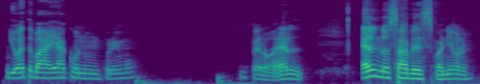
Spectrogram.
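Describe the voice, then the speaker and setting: A Haitian man speaking Spanish as a learner, chatting casually on a stream, halting and correcting himself often. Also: fairly high pitch, fairly bright tone, smooth, no room sound, clean studio sound. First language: not Spanish. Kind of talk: casual chat.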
